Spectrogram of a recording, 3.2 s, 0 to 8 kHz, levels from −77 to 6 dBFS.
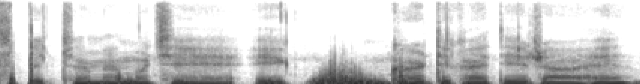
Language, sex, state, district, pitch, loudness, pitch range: Hindi, male, Arunachal Pradesh, Lower Dibang Valley, 130 Hz, -18 LUFS, 125-135 Hz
